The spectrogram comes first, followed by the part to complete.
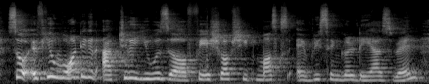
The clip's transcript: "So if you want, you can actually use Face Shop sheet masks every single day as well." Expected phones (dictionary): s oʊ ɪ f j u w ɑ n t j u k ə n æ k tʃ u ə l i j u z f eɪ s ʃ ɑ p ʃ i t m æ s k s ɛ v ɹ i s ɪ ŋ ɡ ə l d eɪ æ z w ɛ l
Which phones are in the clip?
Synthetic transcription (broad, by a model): s oʊ ɪ f j u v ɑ n t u k ə n æ k tʃ u ə l i j u z f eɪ ʃ ɑ p ʃ i t m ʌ s k s ɛ v ɹ i s ɪ ŋ ɡ ə l d eɪ æ z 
